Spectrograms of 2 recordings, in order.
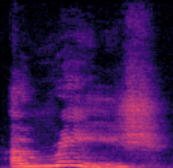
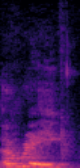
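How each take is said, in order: First: The last consonant is a soft J sound. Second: The last consonant is a hard G sound. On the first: This is the Jordanian way of saying the name. "the proper pronunciation in Jordanian" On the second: This is the Egyptian way of saying the name. "hard G, uh, is actually the Egyptian way of saying it"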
